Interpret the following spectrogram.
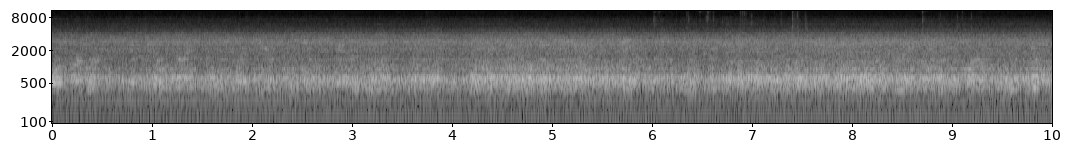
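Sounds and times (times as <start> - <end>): radio static hiss: 0.0 - 10.0.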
